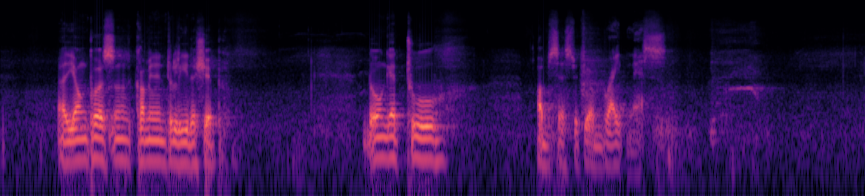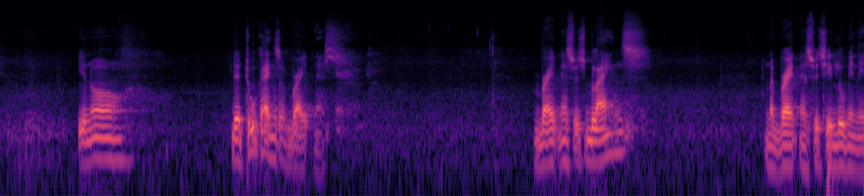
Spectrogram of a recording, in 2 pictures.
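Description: An elderly man speaks calmly and deliberately through a microphone, with pauses between phrases.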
